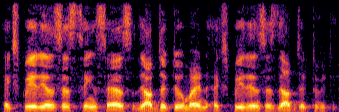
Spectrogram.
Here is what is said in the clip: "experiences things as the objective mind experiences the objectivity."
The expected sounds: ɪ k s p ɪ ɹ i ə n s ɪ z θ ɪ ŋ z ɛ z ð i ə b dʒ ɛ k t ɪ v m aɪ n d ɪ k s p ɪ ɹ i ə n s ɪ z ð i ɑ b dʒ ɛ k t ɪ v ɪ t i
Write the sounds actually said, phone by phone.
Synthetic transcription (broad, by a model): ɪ k s p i ɹ i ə n s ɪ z t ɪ ŋ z ɛ z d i ə b dʒ ɛ k t ɪ v m aɪ n d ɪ k s p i ɹ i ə n s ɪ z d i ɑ b dʒ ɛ k t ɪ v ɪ t i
